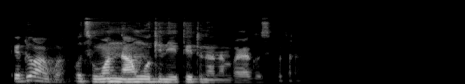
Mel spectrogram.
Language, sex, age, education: Igbo, male, 15-29, tertiary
